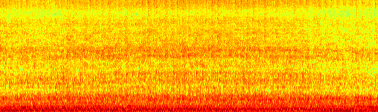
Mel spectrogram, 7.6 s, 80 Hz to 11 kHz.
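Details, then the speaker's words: Vortec V8 in a Yukon frame for an International pickup body swap, first-ever test fire on an aftermarket Chinese wiring harness, booster pack: loud, steady, deep even rumble with no knocks or misses; fires right up and idles cleanly. "Wow, it runs. It sounded okay, Terry? Yeah, sounds good. Yeah, sounded good. It fired right up."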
